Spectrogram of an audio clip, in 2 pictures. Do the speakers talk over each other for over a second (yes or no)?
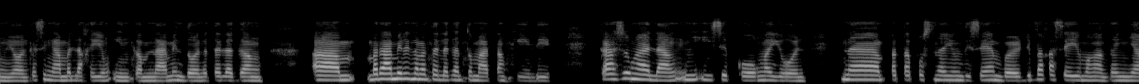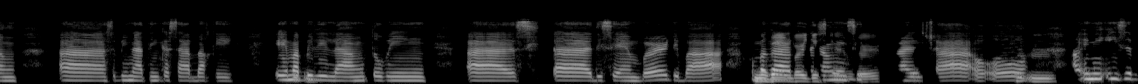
yes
